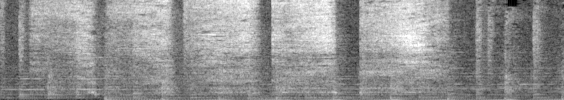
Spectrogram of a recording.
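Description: Black felt-tip marker rubbing across paper in a run of drawing strokes, with quiet background music underneath.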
